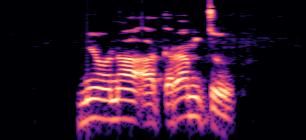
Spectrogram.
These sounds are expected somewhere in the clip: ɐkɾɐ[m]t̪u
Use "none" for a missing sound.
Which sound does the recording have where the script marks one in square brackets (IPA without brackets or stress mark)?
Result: m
